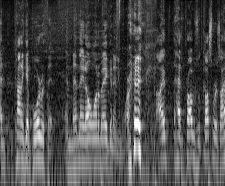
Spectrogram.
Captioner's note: laughs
